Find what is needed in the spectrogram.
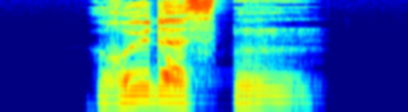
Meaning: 1. superlative degree of rüde 2. inflection of rüde: strong genitive masculine/neuter singular superlative degree
- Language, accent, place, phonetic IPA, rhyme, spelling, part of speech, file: German, Germany, Berlin, [ˈʁyːdəstn̩], -yːdəstn̩, rüdesten, adjective, De-rüdesten.ogg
